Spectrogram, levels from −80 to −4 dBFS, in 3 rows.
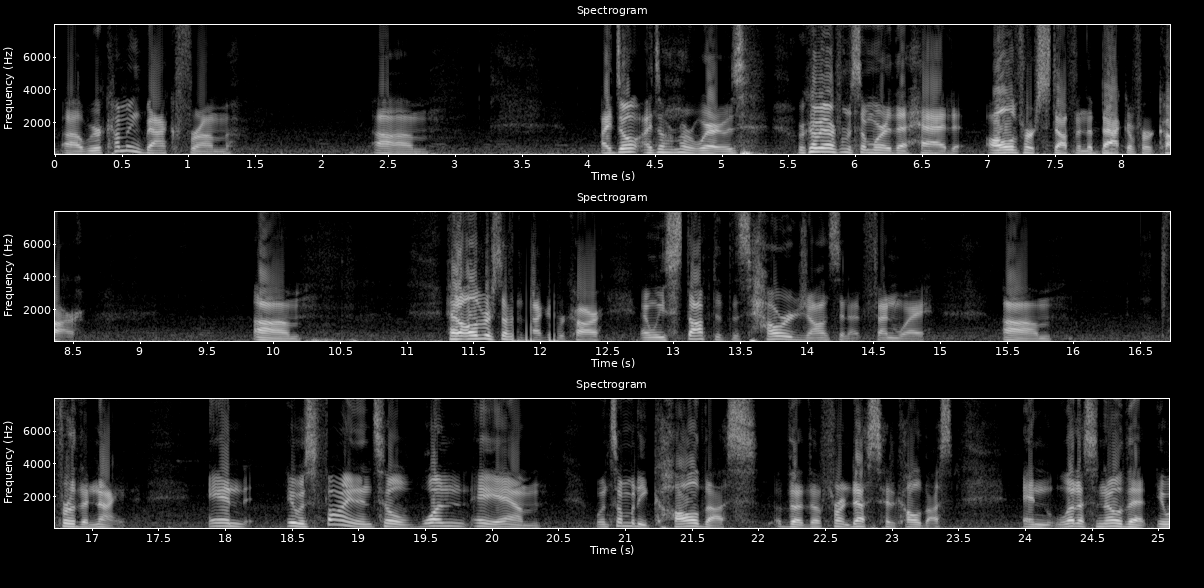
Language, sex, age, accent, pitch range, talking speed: English, male, 20-39, American, 130-185 Hz, 195 wpm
